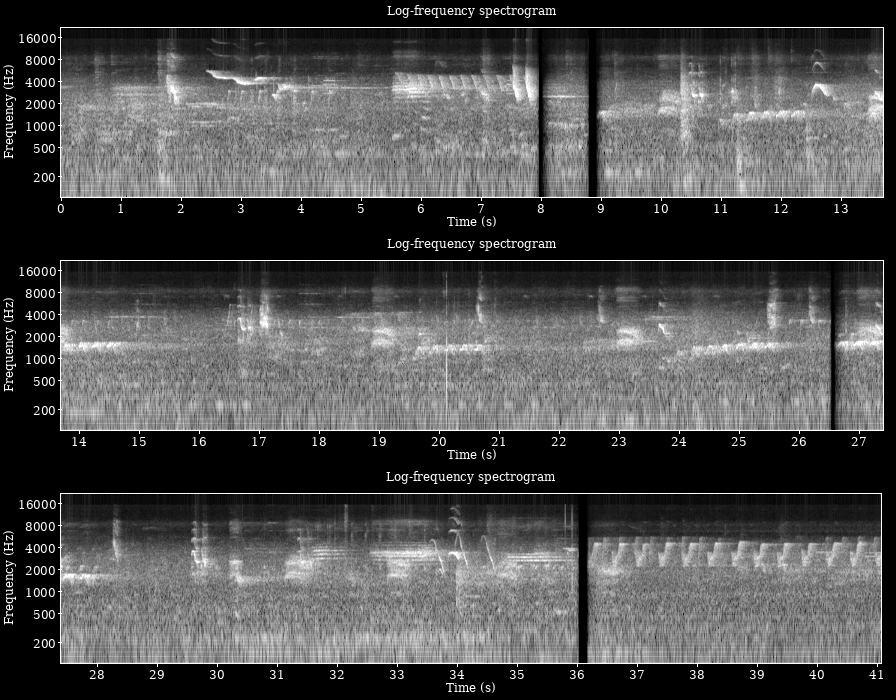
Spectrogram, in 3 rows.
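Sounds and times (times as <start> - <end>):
birds chirping and whistling: 10.5 - 12.9, 23.6 - 28.3.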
